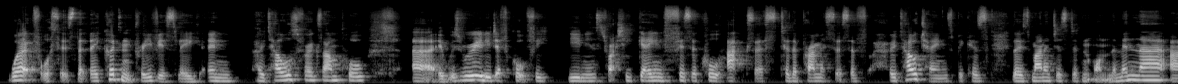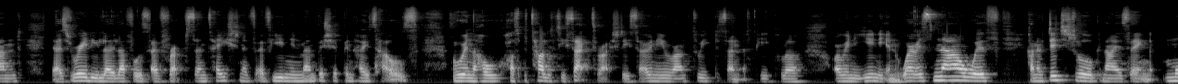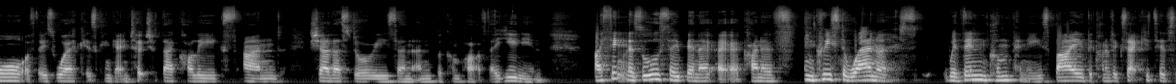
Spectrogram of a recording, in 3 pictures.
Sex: female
